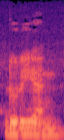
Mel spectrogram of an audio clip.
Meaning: durian (fruit)
- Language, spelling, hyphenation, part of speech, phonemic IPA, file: Brunei, durian, du‧ri‧an, noun, /durian/, Kxd-durian.ogg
